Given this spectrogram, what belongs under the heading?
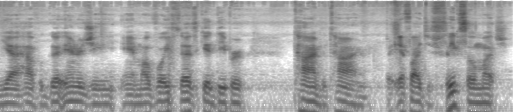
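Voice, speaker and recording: A young man with a deep voice, talking in a meandering, casual way and correcting himself as he goes through a spiritual monologue for his channel. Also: darkish tone, slight background noise. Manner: meandering, self-correcting, casual slang like "dude". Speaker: YouTuber.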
